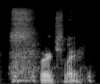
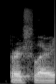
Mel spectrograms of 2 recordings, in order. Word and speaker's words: Birchler: Please tell me how to pronounce that properly. Birchler. Birchler, yep.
